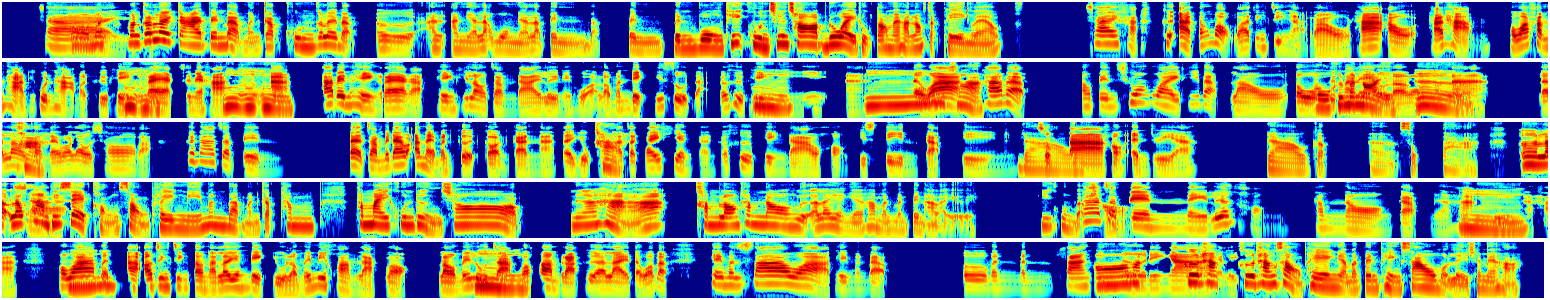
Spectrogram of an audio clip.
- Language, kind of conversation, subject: Thai, podcast, คุณยังจำเพลงแรกที่คุณชอบได้ไหม?
- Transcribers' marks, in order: other background noise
